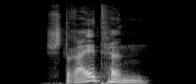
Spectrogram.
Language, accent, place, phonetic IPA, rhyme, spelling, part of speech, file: German, Germany, Berlin, [ˈʃtʁaɪ̯tn̩], -aɪ̯tn̩, Streiten, noun, De-Streiten.ogg
- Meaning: 1. gerund of streiten 2. dative plural of Streit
